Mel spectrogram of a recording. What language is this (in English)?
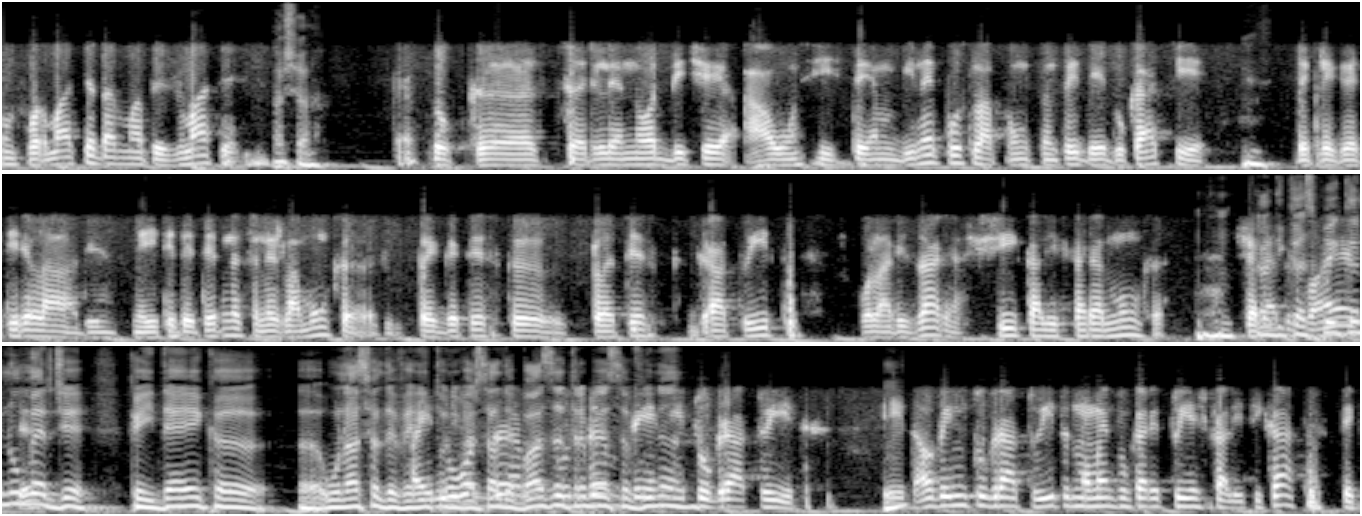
Romanian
